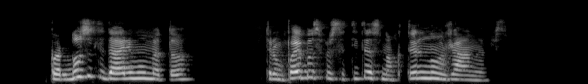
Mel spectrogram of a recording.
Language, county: Lithuanian, Marijampolė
